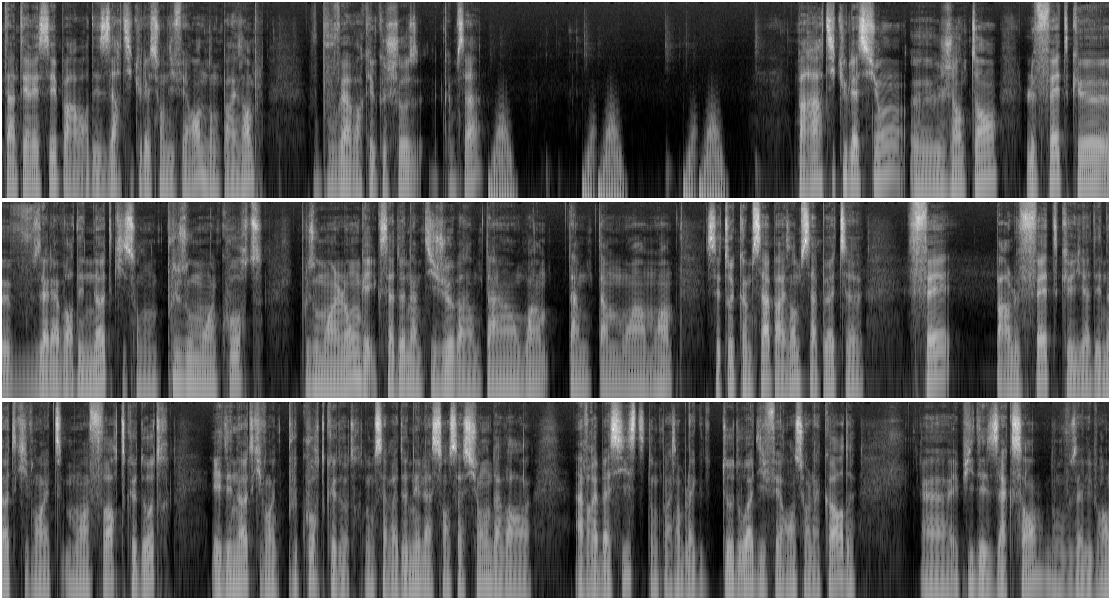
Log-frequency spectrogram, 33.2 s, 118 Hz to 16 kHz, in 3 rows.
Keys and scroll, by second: 4.8 space.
